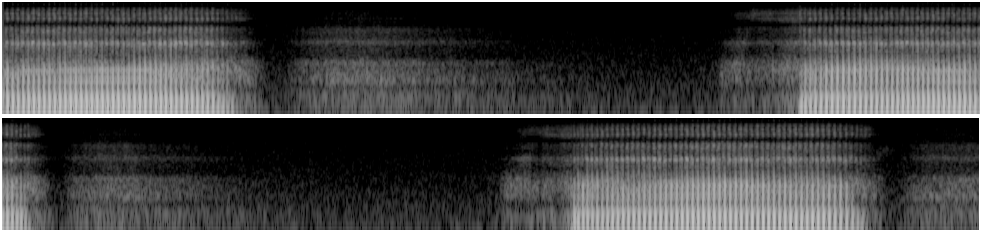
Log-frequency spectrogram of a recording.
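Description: Loud, rough snores on each breath in, with quieter breaths out between them, about three breaths in ten seconds. Ordinary snoring.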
